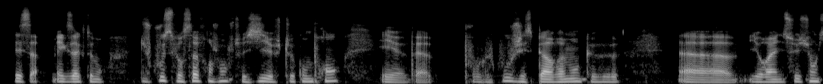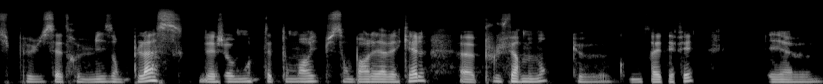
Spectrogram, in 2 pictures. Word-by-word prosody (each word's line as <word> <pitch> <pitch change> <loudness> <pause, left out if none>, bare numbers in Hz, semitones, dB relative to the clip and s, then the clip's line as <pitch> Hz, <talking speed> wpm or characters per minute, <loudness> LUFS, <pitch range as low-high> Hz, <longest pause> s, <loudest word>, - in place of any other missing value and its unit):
C'est 140 - +3
ça - - -1 0.2
exactement. 130 -2 0 0.3
Du 135 -3 -4
coup 180 - 0
c'est 165 - +4
pour 140 -4 -1
ça 155 - +4
franchement 150 +1 -4
je - - -12
te 120 - -5
dis, 130 +5 +2
heu, - - +1
je 120 - -7
te - - -5
comprends 150 +4 -2 0.4
et 115 -3 -2
heu, 100 - -9
bah - - -3 0.3
pour 120 -1 -10
le 110 -1 -11
coup 160 +8 -5
j'espère 125 -4 +3
vraiment 130 +3 0
que, 120 - -6 0.9
heu, 105 -1 +1
il 125 - -9
y - - -1
aura 115 0 +3
une 115 - -3
solution 135 +4 -1
qui - - -5
puisse 125 -3 -2
être 120 +1 0
mise 120 +2 -3
en 115 - -3
place. 150 +10 +5 0.2
Déjà 125 +1 +3
au 130 - -1
moins 130 +2 -2
peut-être 220 - -5
ton 130 - -6
mari 130 +1 +1
puisse 155 -3 +3
en 125 - -5
parler 120 0 +3
avec 120 +2 +3
elle, 165 +2 +7 0.3
heu, 115 -1 +5
plus 145 -2 -4
fermement 135 +4 +3 0.2
que 120 - -5 0.3
comme 115 +1 -8
ça 115 - +5
a - - +8
été 115 0 +1
fait 150 +2 +4 0.8
et 115 0 0
heu 115 0 -3
125 Hz, 215 wpm, -27 LUFS, 115-140 Hz, 0.9 s, a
